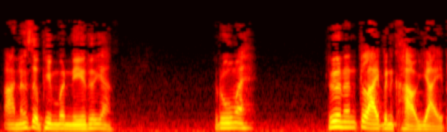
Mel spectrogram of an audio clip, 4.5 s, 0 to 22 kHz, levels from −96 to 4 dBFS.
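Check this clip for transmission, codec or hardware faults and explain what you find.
One fault runs through the whole clip, and it is likely MP3 compression. Nothing remains above 11.4 kHz, where the encoder cut the treble to save bits, which fits a bitrate around 48 kbps. Weak frequency lines switch on and off between frames, giving speech a plainly audible watery, swirly texture and metallic chirps on s sounds.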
